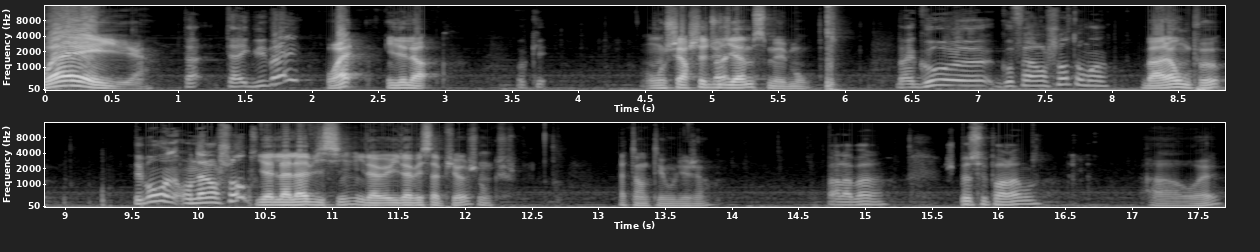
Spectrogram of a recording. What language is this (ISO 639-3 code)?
fra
